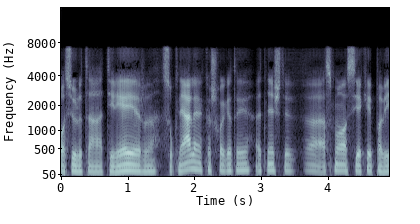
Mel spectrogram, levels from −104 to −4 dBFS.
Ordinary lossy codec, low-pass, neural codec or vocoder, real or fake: MP3, 64 kbps; 7.2 kHz; codec, 16 kHz, about 1 kbps, DyCAST, with the encoder's durations; fake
